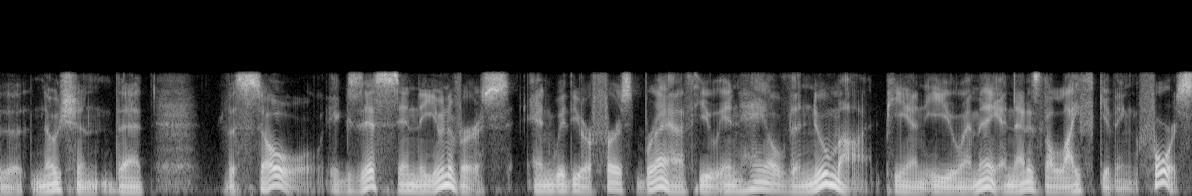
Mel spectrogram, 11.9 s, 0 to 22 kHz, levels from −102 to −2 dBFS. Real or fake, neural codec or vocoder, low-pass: real; none; 5.4 kHz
